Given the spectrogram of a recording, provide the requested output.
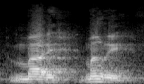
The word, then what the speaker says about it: Mamré: Uns falam Manre, mas aqui não dá Manre não, a pronúncia é Mamré.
